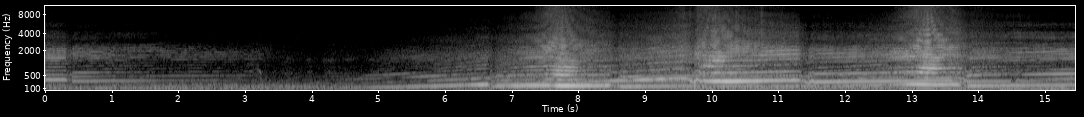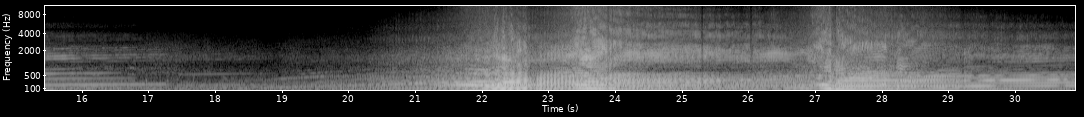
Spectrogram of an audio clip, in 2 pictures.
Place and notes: Jacksons Ln, Scarborough, UK - olivers mount road racing 2021 ...
bob smith spring cup ... ultra-lightweights practice ... luhd pm-01 mics to zoom h5 ...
